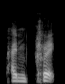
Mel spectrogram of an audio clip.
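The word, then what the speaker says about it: Pentrich: to say it uh penn crick pentrick as in crick because pentrick is a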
